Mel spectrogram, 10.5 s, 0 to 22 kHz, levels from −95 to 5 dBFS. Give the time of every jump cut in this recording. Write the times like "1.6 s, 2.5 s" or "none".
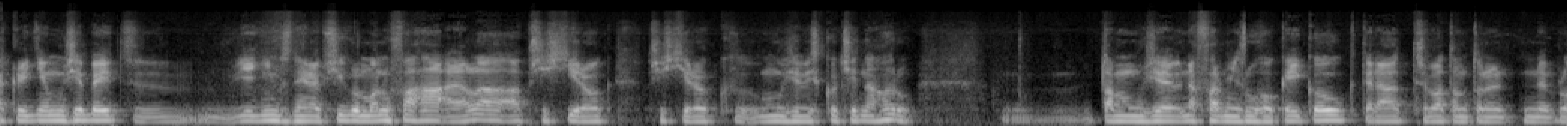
8.3 s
